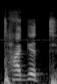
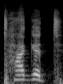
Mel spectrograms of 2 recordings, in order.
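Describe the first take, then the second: The two takes are said the same way.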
